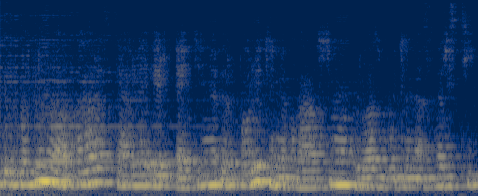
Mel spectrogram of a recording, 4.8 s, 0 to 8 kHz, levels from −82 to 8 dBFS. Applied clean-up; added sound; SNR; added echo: neural separator model SepFormer DNS4.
